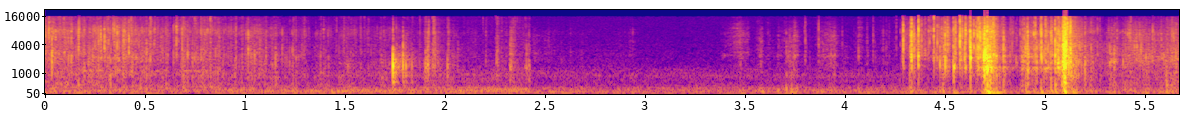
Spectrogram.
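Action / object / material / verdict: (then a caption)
scrape / pile of dried soap flakes / soap / none. Hands with long painted nails scoop, squeeze and crush handfuls from a large loose pile of dry, brittle recycled soap shavings and flakes in white, yellow and blue on a dark surface, rubbing the flakes together. The result is bright, crisp crinkling and crunching that fades to a quiet stretch in the middle, then returns as a louder burst of sharp crackles near the end.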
